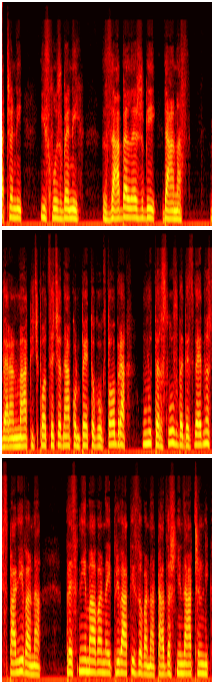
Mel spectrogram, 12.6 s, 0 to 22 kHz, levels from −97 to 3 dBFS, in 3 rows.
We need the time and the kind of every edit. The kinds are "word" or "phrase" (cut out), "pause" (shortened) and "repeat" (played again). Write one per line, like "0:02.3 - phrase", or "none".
0:03.2 - word
0:05.4 - word
0:07.8 - word
0:08.4 - word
